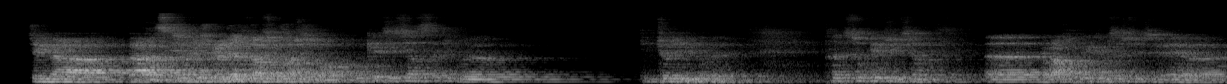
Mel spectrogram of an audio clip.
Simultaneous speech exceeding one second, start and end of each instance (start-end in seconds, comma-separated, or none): 1.3-3.2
